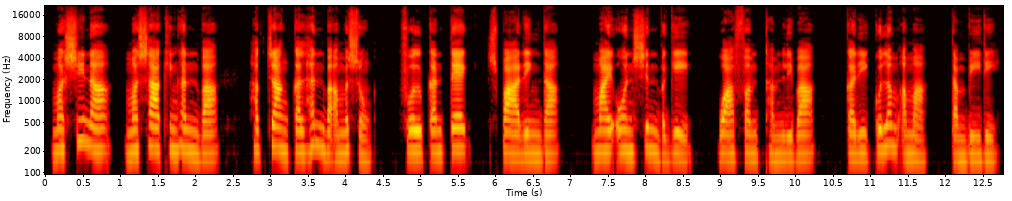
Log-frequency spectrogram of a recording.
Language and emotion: Manipuri, neutral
